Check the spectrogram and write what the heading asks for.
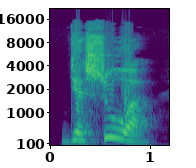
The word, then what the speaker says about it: Yeshua: Incluso Roma no consideró en dejarle su verdadero nombre o su correcta pronunciación, Yeshua, y lo transliteró a diferentes idiomas.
